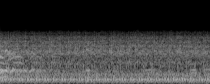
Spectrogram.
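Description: A steady, low, engine-like hum with no change in pitch or level.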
